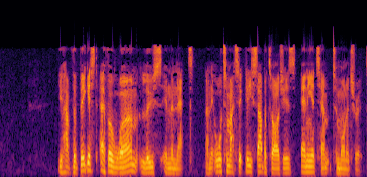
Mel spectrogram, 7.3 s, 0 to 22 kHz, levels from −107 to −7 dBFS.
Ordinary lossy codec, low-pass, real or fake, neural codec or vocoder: AAC, 32 kbps; 7.2 kHz; real; none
